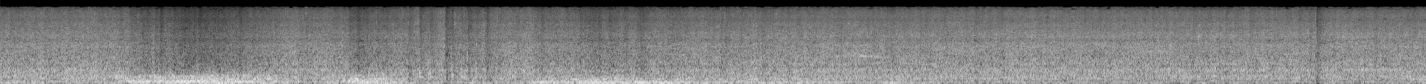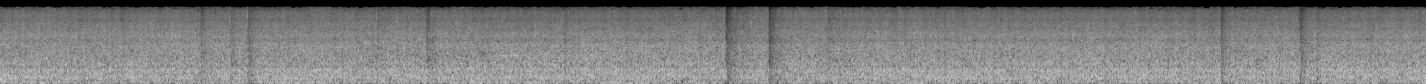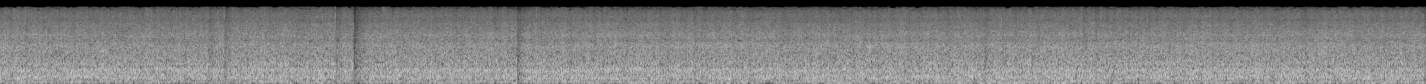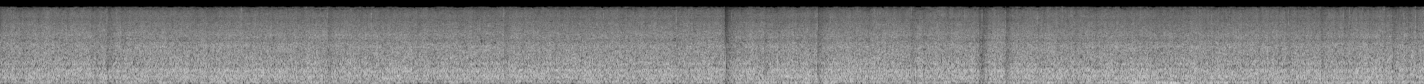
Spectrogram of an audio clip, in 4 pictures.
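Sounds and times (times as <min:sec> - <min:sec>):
heavy rain on a metal roof: 0:00.0 - 0:57.0.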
